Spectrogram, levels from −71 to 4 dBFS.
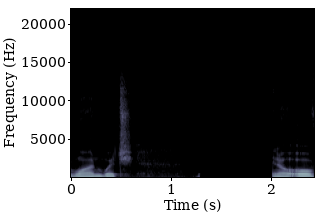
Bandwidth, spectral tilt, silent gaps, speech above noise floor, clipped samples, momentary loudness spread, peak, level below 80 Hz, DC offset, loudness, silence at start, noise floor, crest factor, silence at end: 13.5 kHz; -7.5 dB/octave; none; 55 dB; under 0.1%; 11 LU; -10 dBFS; -50 dBFS; under 0.1%; -30 LUFS; 0 s; -83 dBFS; 20 dB; 0 s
